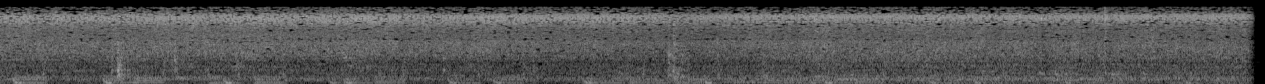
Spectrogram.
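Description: Spice-marinated mushrooms and onions sizzling loudly and steadily in hot oil in a kadhai, with a spatula stirring through them now and then. The sizzle cuts off suddenly at the very end.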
